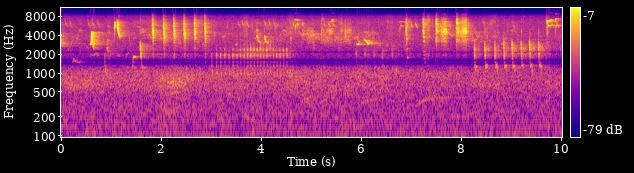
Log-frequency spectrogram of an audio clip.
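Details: Common nightingale singing in May: rapid trains of repeated clicking notes alternating with sharp high whistles and chirps, phrases separated by short pauses, over a steady faint background hiss.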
